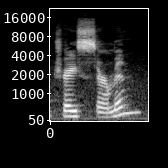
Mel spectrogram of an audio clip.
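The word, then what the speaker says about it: Trey Sermon: moving on we have I'm probably going to pronounce his last name WR Trey Surman you got it yeah awesome okay um try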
